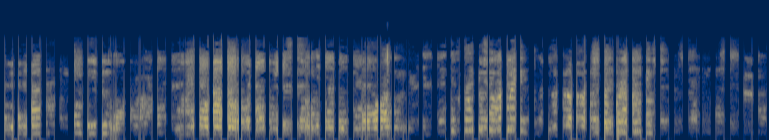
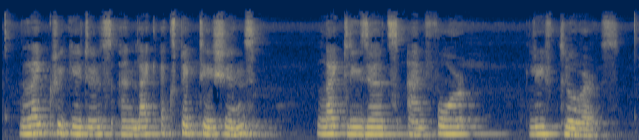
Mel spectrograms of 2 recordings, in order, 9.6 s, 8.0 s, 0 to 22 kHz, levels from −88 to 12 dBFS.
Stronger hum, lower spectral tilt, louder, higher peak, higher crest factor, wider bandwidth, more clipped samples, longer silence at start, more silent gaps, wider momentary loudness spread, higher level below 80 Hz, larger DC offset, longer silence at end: neither; second, -3.5 dB/octave vs -5 dB/octave; second, -21 LUFS vs -18 LUFS; first, 0 dBFS vs -4 dBFS; first, 22 dB vs 16 dB; second, 7.6 kHz vs 15 kHz; neither; about the same, 0.05 s vs 0.05 s; first, 0.86-0.92 s, 5.41-5.46 s, 6.81-6.85 s, 6.99-7.03 s, 8.21-8.25 s, 8.55-8.60 s, 8.89-8.94 s, 9.25-9.29 s vs none; first, 21 LU vs 12 LU; about the same, -58 dBFS vs -56 dBFS; neither; about the same, 0.05 s vs 0.05 s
